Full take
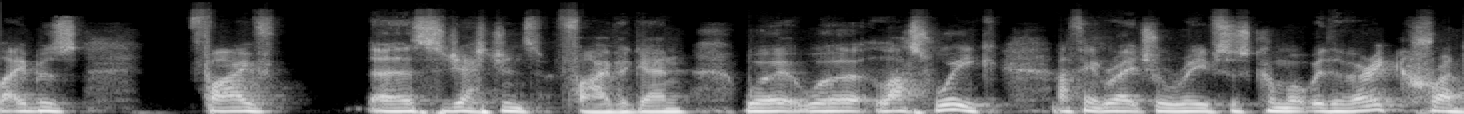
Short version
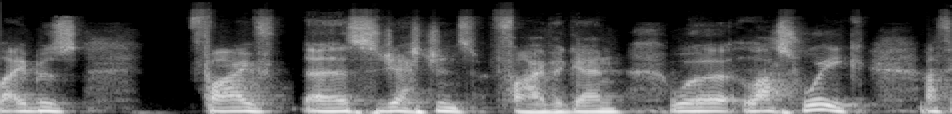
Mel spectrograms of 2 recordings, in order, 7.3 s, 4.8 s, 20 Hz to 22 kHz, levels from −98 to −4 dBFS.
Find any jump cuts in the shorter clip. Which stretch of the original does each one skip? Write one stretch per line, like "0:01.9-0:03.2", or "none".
0:01.5-0:01.8
0:03.7-0:04.0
